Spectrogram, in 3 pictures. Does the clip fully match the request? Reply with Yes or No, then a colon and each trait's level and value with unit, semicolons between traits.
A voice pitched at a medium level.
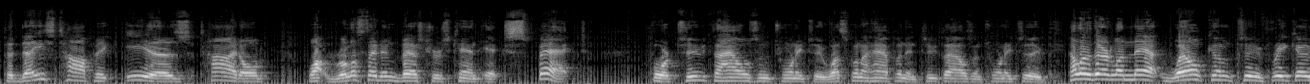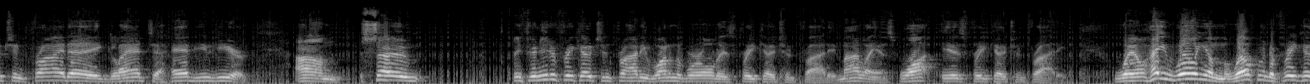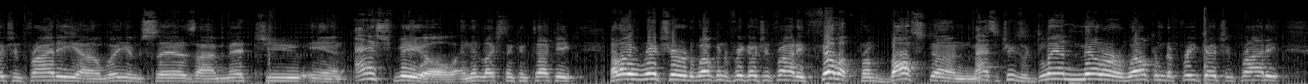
Yes: medium, 165 Hz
